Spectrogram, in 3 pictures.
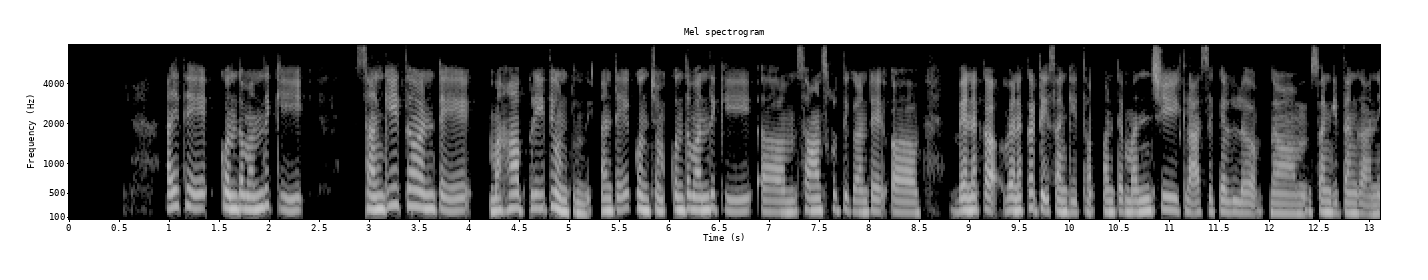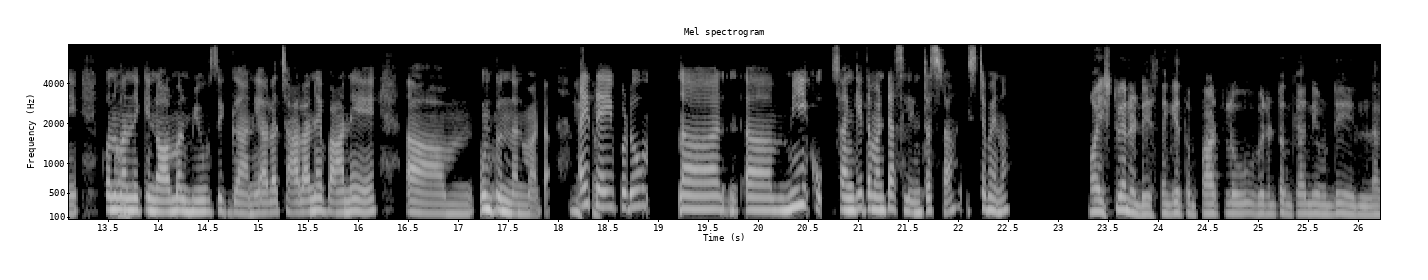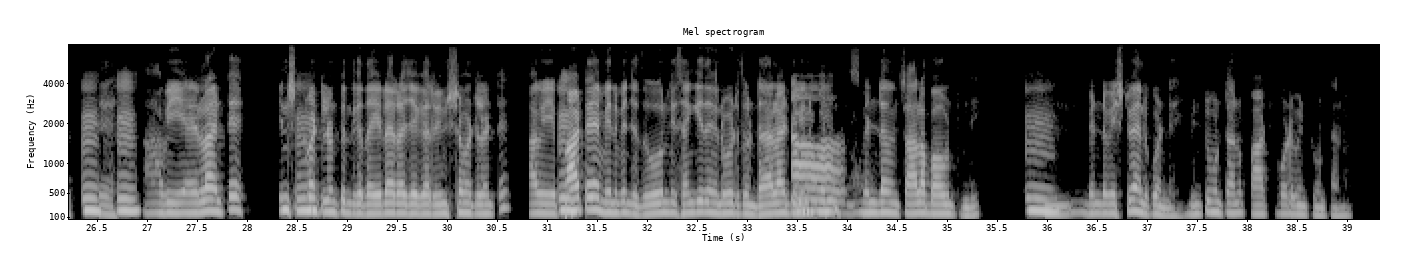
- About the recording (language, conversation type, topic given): Telugu, podcast, ప్రత్యక్ష సంగీత కార్యక్రమానికి ఎందుకు వెళ్తారు?
- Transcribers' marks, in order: in English: "నార్మల్ మ్యూజిక్"; in English: "ఓన్లీ"; other background noise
